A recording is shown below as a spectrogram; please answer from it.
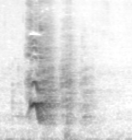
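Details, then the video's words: Husky K'eyush, indoors in a small room and protesting a new leg brace, gives one short whining vocal with a bright tone that slides downward and fades within half a second, followed by quiet breathing. "Husky Tries To Avoid Talking About NEW Leg Brace!"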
